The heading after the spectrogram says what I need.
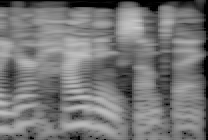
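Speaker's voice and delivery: put-on aggressive, accusing tone. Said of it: "when you say it like that, it sounds aggressive".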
